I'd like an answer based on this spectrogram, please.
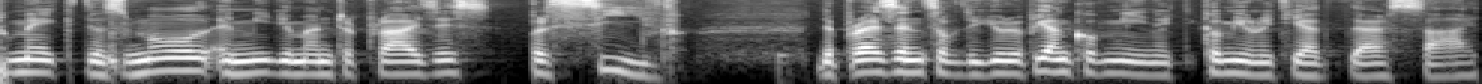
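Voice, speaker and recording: In an Italian accent, a man speaks at a moderate pace with fairly even intonation, and the recording is very clean with a silent background and a dry, close sound with no echo. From Italy. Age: middle-aged. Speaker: research network coordinator. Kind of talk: conference presentation.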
